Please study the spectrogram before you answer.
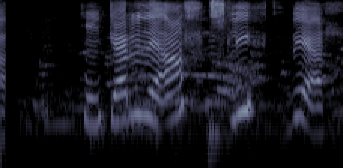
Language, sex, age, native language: Icelandic, male, 10, Icelandic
